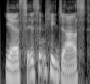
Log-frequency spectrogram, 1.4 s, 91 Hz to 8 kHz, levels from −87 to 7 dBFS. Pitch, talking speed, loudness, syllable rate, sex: 140 Hz, 180 wpm, -16 LUFS, 3.3 syllables/s, male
